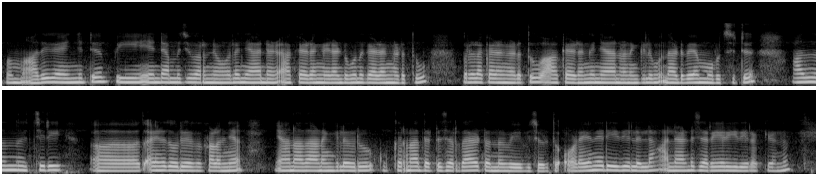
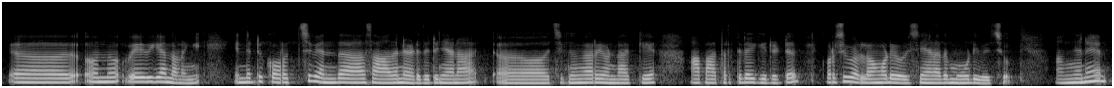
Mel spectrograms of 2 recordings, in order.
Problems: none marked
